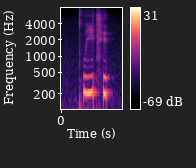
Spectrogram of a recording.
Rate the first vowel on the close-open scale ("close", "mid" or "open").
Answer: close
